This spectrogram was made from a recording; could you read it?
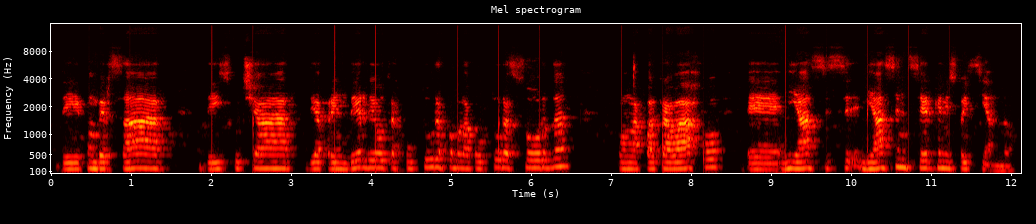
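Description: A Brazilian man with a Portuguese accent speaks Spanish slowly and carefully, often pausing to find his words. His voice sits a little high for a man. The audio is muffled and lo-fi, like a remote call. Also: steady tone, fairly bright tone. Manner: slow, thoughtful, searching for words. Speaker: guest teacher. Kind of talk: reflective interview answer.

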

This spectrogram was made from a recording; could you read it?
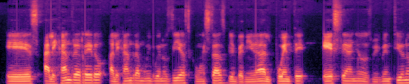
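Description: A man's voice: on the low side, darkish tone. A man hosting a radio talk program and welcoming guests in a loose, friendly way that repeats itself.

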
